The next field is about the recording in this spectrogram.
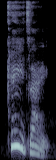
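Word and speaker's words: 経済: Keizai. Keizai. And we pronounce keizai.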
